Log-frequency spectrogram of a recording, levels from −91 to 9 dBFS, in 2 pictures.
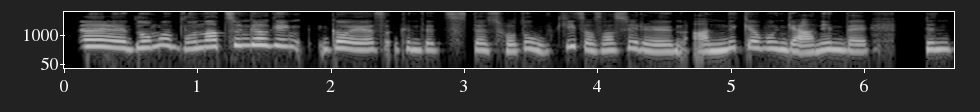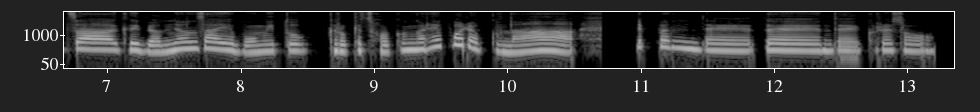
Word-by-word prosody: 예. 315 Hz, -4 st, +8 dB
너무 315 Hz, +6 st, +3 dB
문화 285 Hz, +6 st, +5 dB
충격인 360 Hz, -3 st, +4 dB, 0.2 s
거예요. 245 Hz, -4 st, +4 dB
사 235 Hz, -, -9 dB
근데 230 Hz, -2 st, -2 dB
진짜 225 Hz, +1 st, -5 dB
저도 210 Hz, +2 st, -3 dB
웃기죠 225 Hz, -, -2 dB
사실은. 215 Hz, -3 st, -1 dB
안 210 Hz, +2 st, +4 dB
느껴 280 Hz, +2 st, +1 dB
본 265 Hz, -2 st, +1 dB
게 210 Hz, -, +2 dB
아닌데 200 Hz, +1 st, +2 dB, 0.4 s
진짜 240 Hz, -1 st, 0 dB
그 225 Hz, 0 st, 0 dB
몇 185 Hz, -2 st, -3 dB
년 255 Hz, +5 st, 0 dB
사이에 250 Hz, -4 st, -1 dB
몸이 195 Hz, +1 st, -5 dB
또 210 Hz, -1 st, -5 dB
그렇게 210 Hz, 0 st, -4 dB
적응을 230 Hz, +6 st, -3 dB
해 320 Hz, -, -1 dB
버렸구나 210 Hz, -, -1 dB, 0.5 s
싶은데 225 Hz, -8 st, -3 dB
네 215 Hz, -2 st, -1 dB
근데 105 Hz, -, -5 dB
그래서 215 Hz, -2 st, -8 dB
225 Hz, 285 characters per minute, -28 LUFS, 205-265 Hz, 0.5 s, 예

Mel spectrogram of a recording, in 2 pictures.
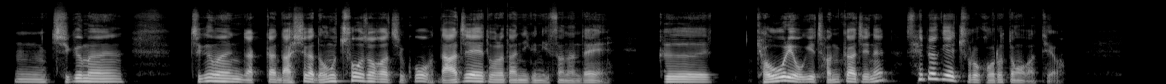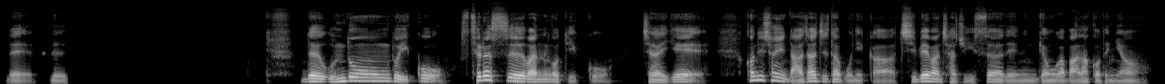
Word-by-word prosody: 음. 115 Hz, -2 st, -6 dB
지금은 130 Hz, +1 st, +1 dB, 0.7 s
지금은 140 Hz, -4 st, +2 dB
약간 100 Hz, +2 st, -1 dB
날씨가 95 Hz, -1 st, +3 dB
너무 140 Hz, +8 st, 0 dB
추워져 150 Hz, -2 st, +3 dB
가지고 120 Hz, +3 st, -1 dB
낮에 140 Hz, +9 st, +5 dB
돌아다니긴 100 Hz, -4 st, -3 dB
있었는데 90 Hz, -1 st, -5 dB, 0.4 s
그 120 Hz, -2 st, +2 dB, 0.5 s
겨울이 155 Hz, +9 st, +6 dB
오기 120 Hz, -1 st, +2 dB
전까지는 125 Hz, -, -1 dB, 0.2 s
새벽에 235 Hz, -4 st, +2 dB
주로 110 Hz, -, -3 dB
걸었던 95 Hz, 0 st, -4 dB
것 90 Hz, -, -6 dB
같아요. -, -, -12 dB, 1.1 s
네. 95 Hz, -1 st, -7 dB, 0.2 s
그 95 Hz, -2 st, -8 dB, 2.3 s
근데 140 Hz, +4 st, +4 dB
운동도 155 Hz, +3 st, +2 dB
있고 135 Hz, +6 st, -3 dB
스트레스 180 Hz, -7 st, +3 dB
받는 115 Hz, -2 st, +2 dB
것도 100 Hz, -4 st, -4 dB
있고 80 Hz, -, -13 dB, 0.3 s
제가 105 Hz, -1 st, 0 dB
이게 115 Hz, +4 st, -1 dB, 0.4 s
컨디션이 185 Hz, -4 st, +1 dB
낮아지다 135 Hz, -3 st, 0 dB
보니까 90 Hz, -2 st, -7 dB
집에만 130 Hz, +2 st, +3 dB
자주 95 Hz, -2 st, -5 dB
있어야 100 Hz, +4 st, -3 dB
되는 95 Hz, 0 st, -8 dB
경우가 95 Hz, 0 st, -3 dB
많았거든요. 90 Hz, -3 st, -6 dB
115 Hz, 270 characters per minute, -23 LUFS, 95-145 Hz, 2.3 s, 겨울이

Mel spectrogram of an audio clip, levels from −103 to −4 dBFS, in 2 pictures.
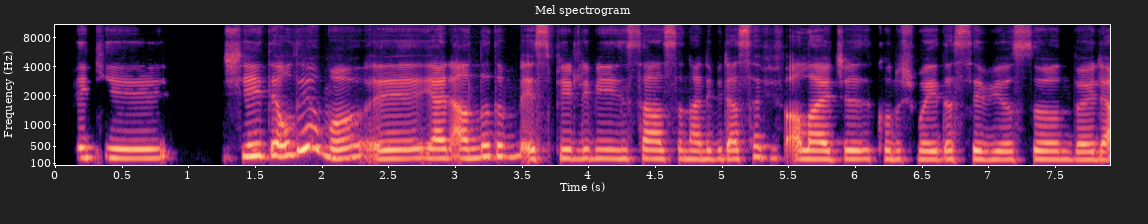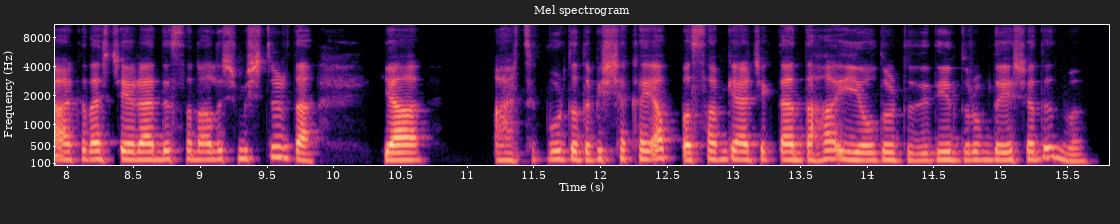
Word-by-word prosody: Peki, 220 Hz, 0 st, +1 dB, 0.4 s
şey 260 Hz, +3 st, +3 dB
de 280 Hz, -, +6 dB
oluyor 390 Hz, -, +8 dB
mu, 240 Hz, -, +1 dB
eee, -, -, 0 dB, 0.3 s
yani, 215 Hz, 0 st, +3 dB
anladım, 250 Hz, +3 st, +1 dB
esprili 210 Hz, 0 st, -2 dB
bir 210 Hz, 0 st, -3 dB
insansın, 205 Hz, -1 st, -3 dB
hani 195 Hz, 0 st, -3 dB
biraz 200 Hz, +2 st, -2 dB
hafif 235 Hz, -3 st, -7 dB
alaycı 200 Hz, 0 st, +1 dB
konuşmayı 195 Hz, -1 st, -3 dB
da 195 Hz, -, -1 dB
seviyorsun, 190 Hz, 0 st, -2 dB
böyle 185 Hz, 0 st, -1 dB
arkadaş 190 Hz, +1 st, +1 dB
çevrende 185 Hz, 0 st, +2 dB
sana 195 Hz, -1 st, -5 dB
alışmıştır 200 Hz, +5 st, -3 dB
da 165 Hz, -1 st, +1 dB, 0.5 s
"Ya, 175 Hz, 0 st, +5 dB, 0.5 s
artık 175 Hz, +1 st, -8 dB
burada 195 Hz, 0 st, -1 dB
da 180 Hz, -, -3 dB
bir -, -, 0 dB
şaka 195 Hz, 0 st, -3 dB
yapmasam 190 Hz, -3 st, 0 dB
gerçekten 185 Hz, -1 st, 0 dB
daha 185 Hz, +2 st, 0 dB
iyi 180 Hz, -2 st, 0 dB
olurdu." 175 Hz, -1 st, -3 dB
dediğin 175 Hz, +2 st, -3 dB
durum 180 Hz, 0 st, -5 dB
da -, -, 0 dB
yaşadın 185 Hz, +5 st, -1 dB
mı? 150 Hz, -1 st, -8 dB
195 Hz, 150 wpm, -23 LUFS, 185-210 Hz, 0.5 s, oluyor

